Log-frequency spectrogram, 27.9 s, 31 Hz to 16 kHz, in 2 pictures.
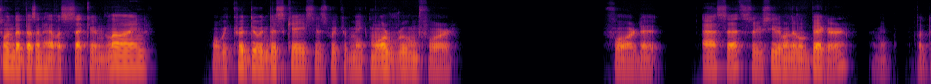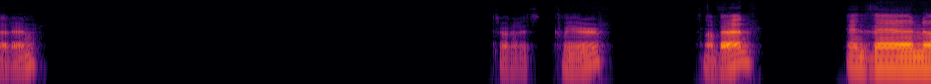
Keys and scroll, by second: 13.7 super+d, 23.3 Down.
